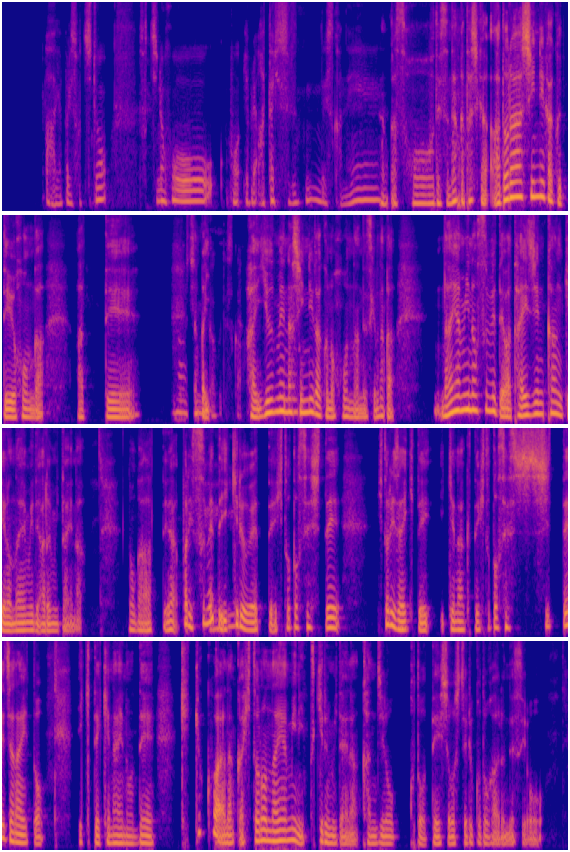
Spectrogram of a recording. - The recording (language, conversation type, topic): Japanese, advice, 年齢による体力低下にどう向き合うか悩んでいる
- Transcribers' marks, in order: none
